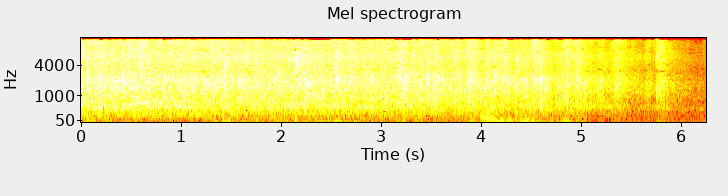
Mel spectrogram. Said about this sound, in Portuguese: Não me aplaudam, aplaudam ao Senhor, porque é Ele que sustenta a sua vida e a minha vida.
